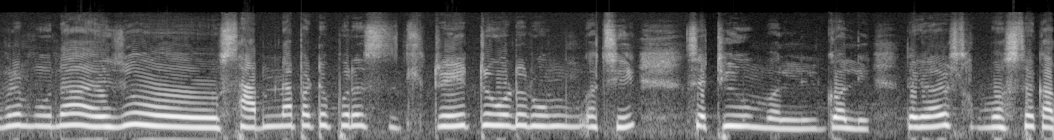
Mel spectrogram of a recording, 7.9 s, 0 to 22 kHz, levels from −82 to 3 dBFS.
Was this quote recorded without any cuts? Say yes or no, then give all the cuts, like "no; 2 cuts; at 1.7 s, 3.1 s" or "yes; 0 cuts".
yes; 0 cuts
